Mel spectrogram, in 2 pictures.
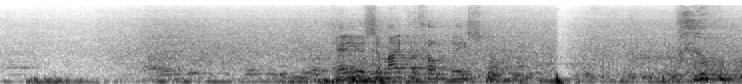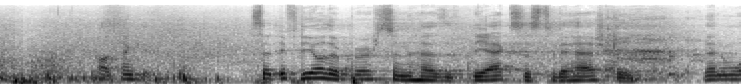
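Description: A man speaks calmly into a microphone over loudspeakers.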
